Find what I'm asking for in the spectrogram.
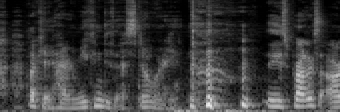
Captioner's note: heavy breathing; laughing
